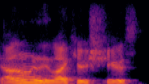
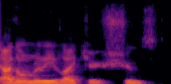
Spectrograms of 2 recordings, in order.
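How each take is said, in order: First: The voice is high and lively. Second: The voice is flat and monotone. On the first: The remark comes across as a playful tease. The speaker calls it right. "It has to be up here" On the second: The remark comes across as a real insult. The speaker calls it wrong. "They're very monotone like that"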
